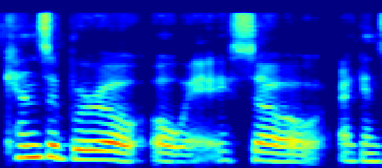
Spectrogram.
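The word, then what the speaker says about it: Kenzaburō Ōe: and what was his name again um it's kenzaburo O so I can spell it for you um k a e n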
